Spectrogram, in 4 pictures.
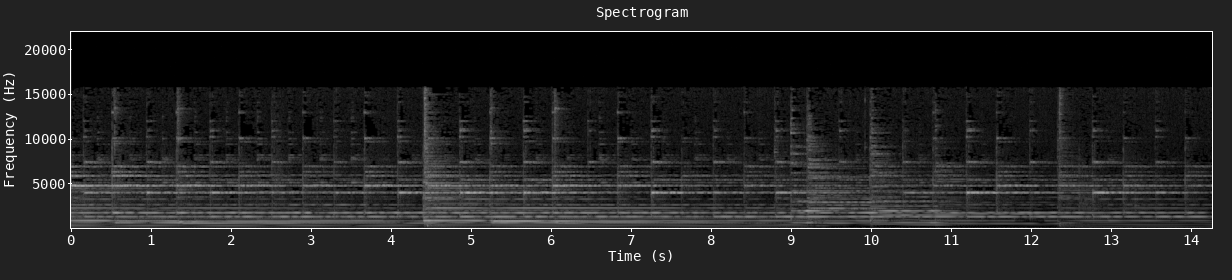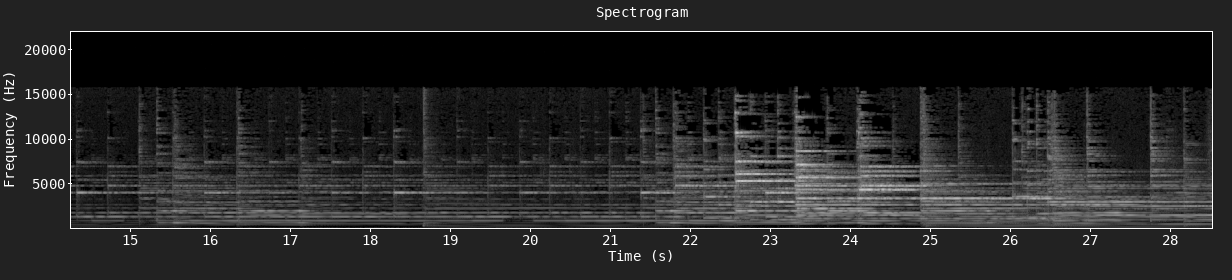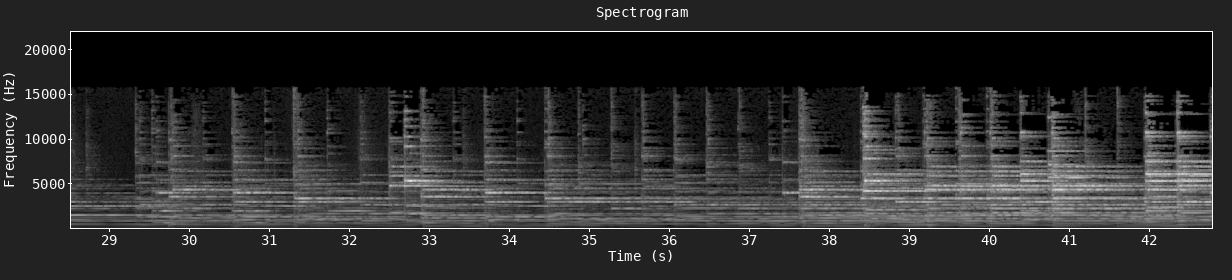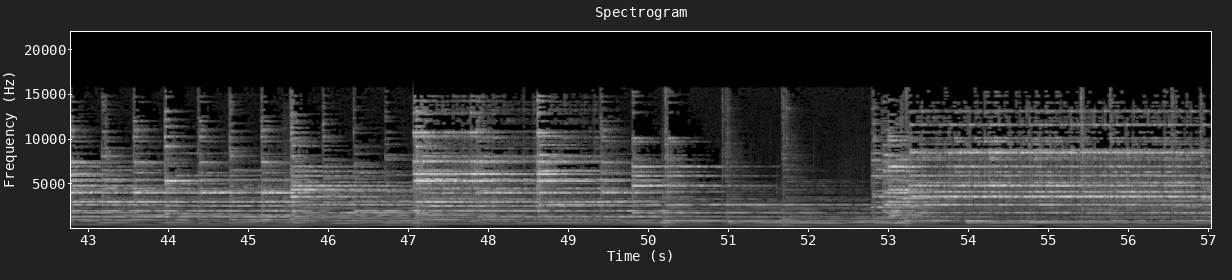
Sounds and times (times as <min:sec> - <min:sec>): Inside, large room or hall: 0:00.0 - 0:57.0
Music: 0:00.0 - 0:57.0.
